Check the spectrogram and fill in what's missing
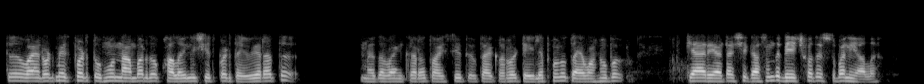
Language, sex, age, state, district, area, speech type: Kashmiri, male, 18-30, Jammu and Kashmir, Kulgam, urban, conversation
